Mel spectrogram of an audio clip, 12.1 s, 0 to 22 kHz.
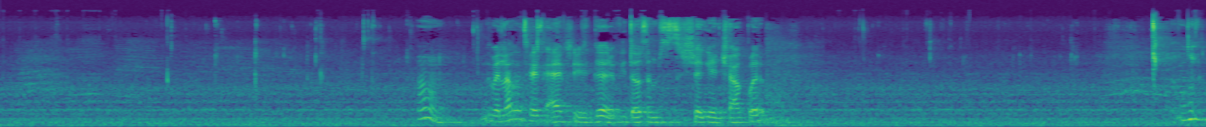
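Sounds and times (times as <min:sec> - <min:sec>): person chewing soft food: 0:00.0 - 0:04.2, 0:08.5 - 0:11.8
room hum: 0:00.0 - 0:12.0
wet mouth clicks: 0:01.6 - 0:04.8, 0:11.5 - 0:11.8.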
